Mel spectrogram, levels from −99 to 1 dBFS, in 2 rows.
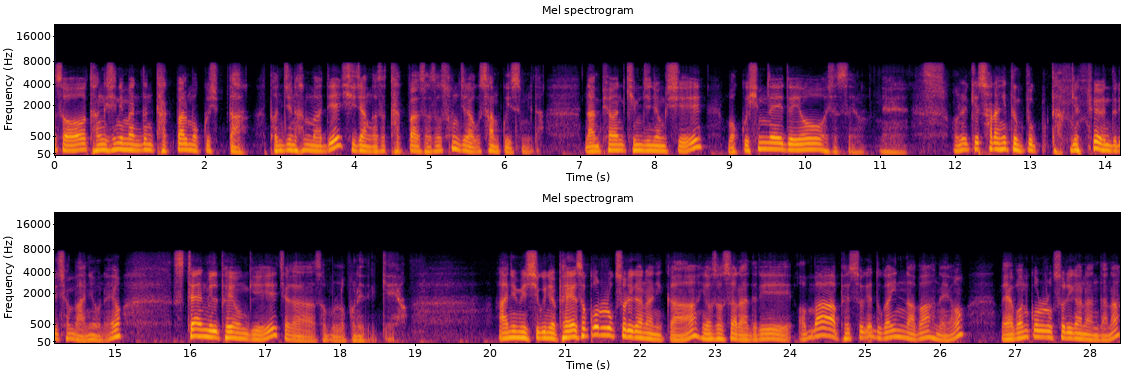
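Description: Nothing goes wrong anywhere in the speech here; it comes over AMR wideband (HD Voice) at 23.05 kbit/s, so the top end simply stops around 7.5 kHz, as that codec's band limit dictates.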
